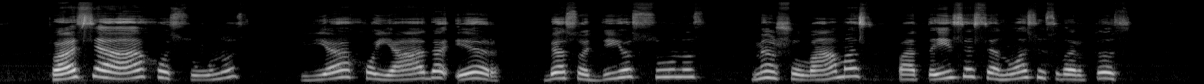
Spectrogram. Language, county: Lithuanian, Šiauliai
